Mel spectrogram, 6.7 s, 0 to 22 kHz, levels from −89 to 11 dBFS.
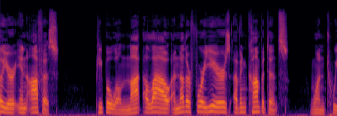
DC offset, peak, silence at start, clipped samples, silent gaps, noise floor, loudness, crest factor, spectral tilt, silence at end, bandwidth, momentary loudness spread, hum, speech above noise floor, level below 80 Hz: under 0.1%; -8 dBFS; 0 s; under 0.1%; none; -51 dBFS; -24 LUFS; 16 dB; -5.5 dB/octave; 0 s; 15.5 kHz; 11 LU; none; 27 dB; -56 dBFS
